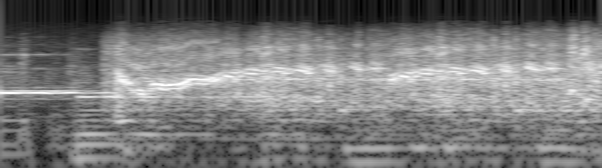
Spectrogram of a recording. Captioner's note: turbines whirring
